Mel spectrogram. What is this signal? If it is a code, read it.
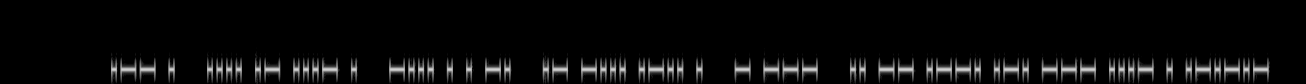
Morse code, heard as a keyed tone, about 25 wpm, 700 Hz. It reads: WE HAVE BEEN ABLE TO IMPROVE.
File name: practice / 25wpm / Sentences with 4-Word Phrases - 25wpm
